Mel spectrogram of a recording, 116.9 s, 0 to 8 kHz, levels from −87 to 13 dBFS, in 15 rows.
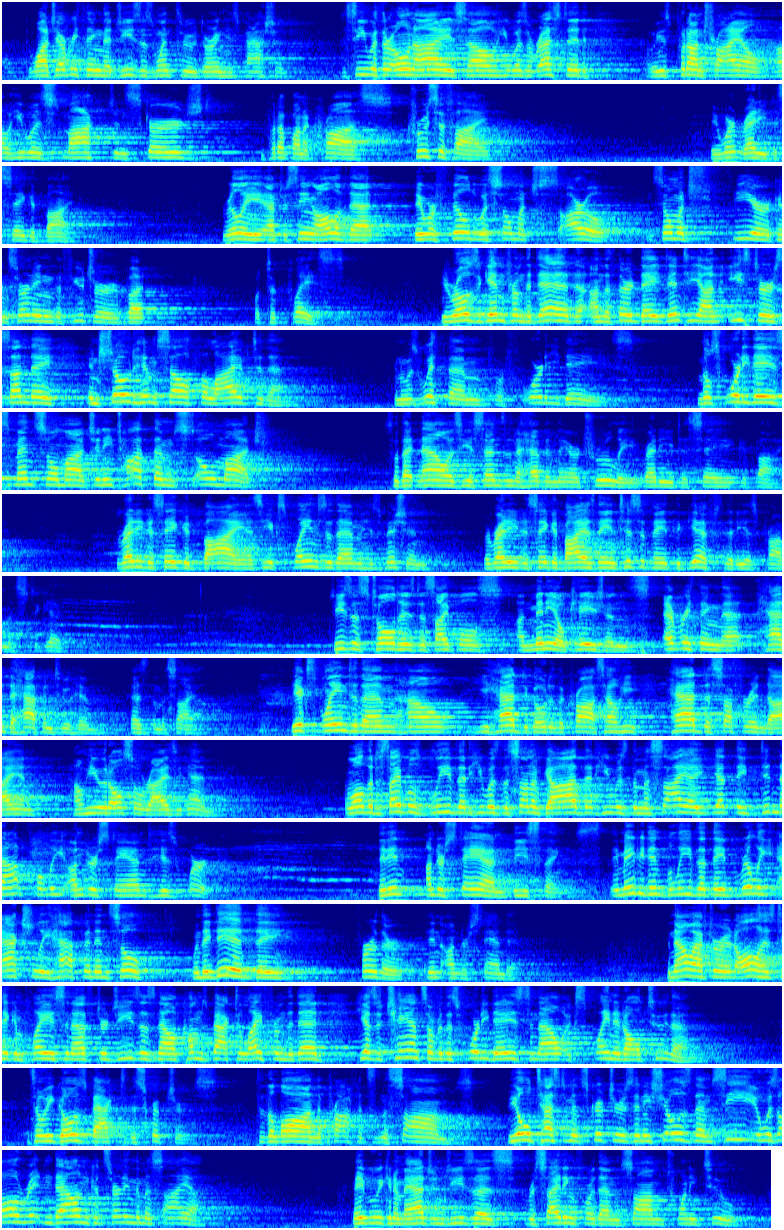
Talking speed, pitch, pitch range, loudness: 165 wpm, 200 Hz, 180-220 Hz, -28 LUFS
